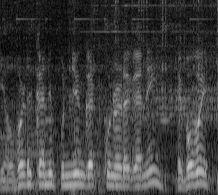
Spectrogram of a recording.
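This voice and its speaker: A man's voice: fairly high pitch, rapid-fire, music in the background, close to an everyday voice. An actor as a lovestruck young man. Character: lovestruck young man, downcast after a failed interview. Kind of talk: film dialogue.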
